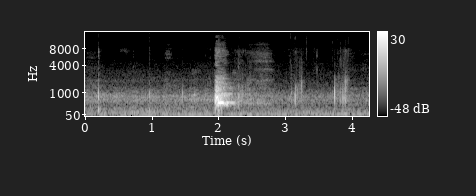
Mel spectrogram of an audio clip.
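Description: A Golden Retriever gives a single loud, deep bark against a quiet background.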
